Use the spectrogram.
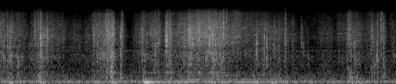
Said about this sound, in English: That sounds papery. He's dealing with paper. Oh, there's one that's wrapped in paper that you brought from Portland. It's still wrapped in paper? That you sent. Yeah. There's one you sent from Portland.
